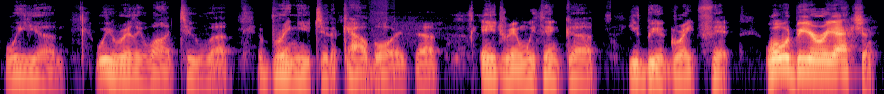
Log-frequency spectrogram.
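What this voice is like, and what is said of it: Imitates another person's voice. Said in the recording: “that Jerry Jones impression, we love it. It's too good.”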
